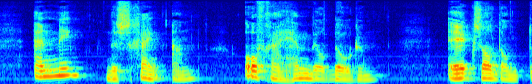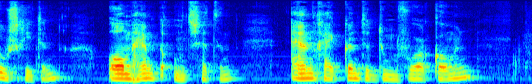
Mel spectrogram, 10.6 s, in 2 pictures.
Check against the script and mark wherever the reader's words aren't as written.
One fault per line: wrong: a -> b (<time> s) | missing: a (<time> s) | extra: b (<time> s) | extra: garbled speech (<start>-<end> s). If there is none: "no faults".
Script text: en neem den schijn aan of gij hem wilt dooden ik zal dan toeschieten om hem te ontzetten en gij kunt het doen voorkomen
no faults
